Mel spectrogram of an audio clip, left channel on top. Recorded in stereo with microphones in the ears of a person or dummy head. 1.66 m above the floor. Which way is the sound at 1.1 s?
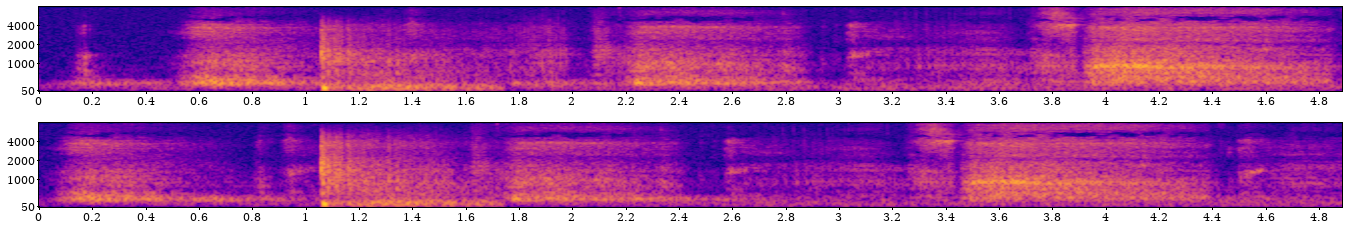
25° right (ahead or behind).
